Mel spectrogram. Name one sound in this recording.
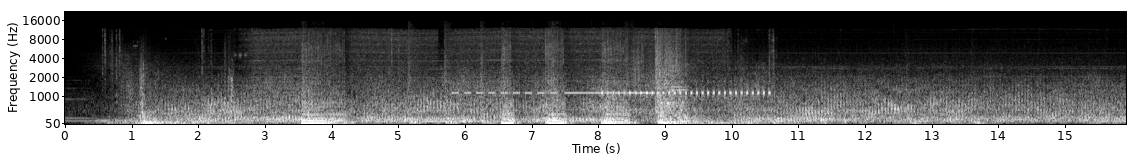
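An aircraft engine roars steadily throughout.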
